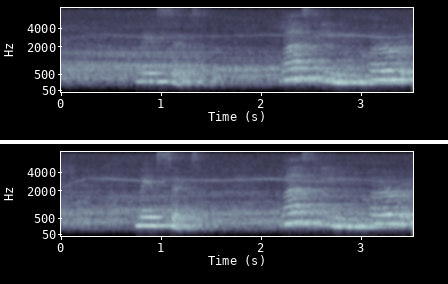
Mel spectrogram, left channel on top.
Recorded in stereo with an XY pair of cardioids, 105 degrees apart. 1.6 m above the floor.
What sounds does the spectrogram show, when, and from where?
0.8 s a woman speaking: 55° right, 1.2 m; by 3.4 s 15° left, 2.5 m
